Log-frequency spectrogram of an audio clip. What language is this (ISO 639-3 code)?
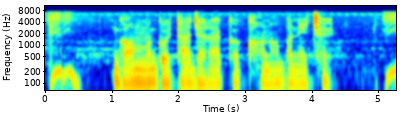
mai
